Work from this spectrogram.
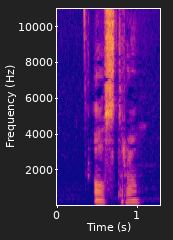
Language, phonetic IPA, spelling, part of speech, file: Polish, [ˈɔstra], ostra, adjective, LL-Q809 (pol)-ostra.wav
